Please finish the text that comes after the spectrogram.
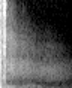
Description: aug_shot_sil.ogg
